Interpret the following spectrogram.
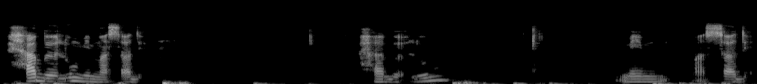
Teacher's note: gunah atau dengan dengung Gunah artinya dengung Nah gunah ini ee kita artikan sebagai bunyi yang melalui rongga hidung atau khaisum dengan panjang ee kira-kira 1,eng alif atau 3 harakat Saya mengambil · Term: gunnah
